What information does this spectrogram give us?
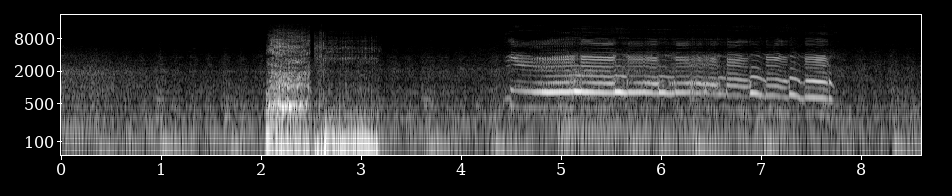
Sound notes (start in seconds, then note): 2.0 growling Sound; 4.4 screaming In Terror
